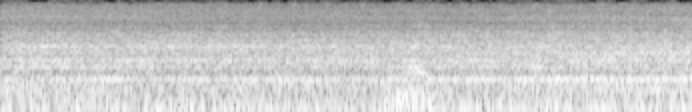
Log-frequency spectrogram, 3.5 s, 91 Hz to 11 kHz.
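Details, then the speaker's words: BMW E46 325Ci manual, inline-six, sat for a year or two: starts right up, quiet steady idle with soft even hum, no stumble, tick or hunting; normal smooth idle. "it is insane how smooth this engine is and it's been sitting for like a year or two"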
